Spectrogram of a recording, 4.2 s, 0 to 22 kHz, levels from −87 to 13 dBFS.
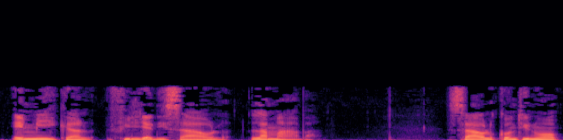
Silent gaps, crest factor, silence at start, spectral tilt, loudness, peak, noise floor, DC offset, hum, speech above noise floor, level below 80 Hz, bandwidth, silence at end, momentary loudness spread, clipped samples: none; 14 dB; 0.1 s; -6 dB/octave; -16 LUFS; -2 dBFS; -52 dBFS; under 0.1%; none; 37 dB; -36 dBFS; 8.8 kHz; 0 s; 8 LU; under 0.1%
